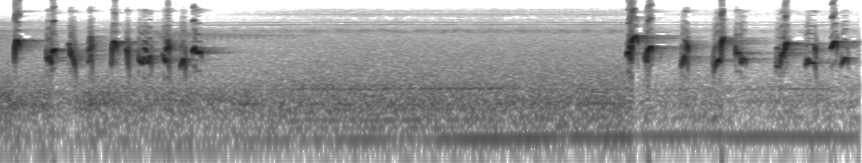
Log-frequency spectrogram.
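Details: Red-whiskered bulbul, caged, singing a fast string of bright chirped and warbled notes, going silent for about three seconds with a faint low hum, then resuming with another busy chirpy phrase.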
